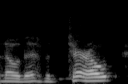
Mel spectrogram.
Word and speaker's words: Terre Haute: not know this but Terre Haute is French and in French terror is land it's spelled t-e-r-r-e it's tear not Terry and how old is h-a-u-t-e and the Hulk just means High there's actually backwards from the English instead of saying High land they said land High that's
